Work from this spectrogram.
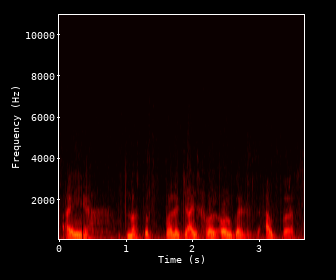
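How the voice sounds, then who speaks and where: An actor playing a suave, courteous foreign consul in an old-time radio drama, with formal, careful phrasing. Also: male voice, fairly low pitch, unhurried, close to an everyday voice. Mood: dismayed. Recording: tinny, noisy vintage radio recording.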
